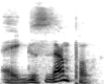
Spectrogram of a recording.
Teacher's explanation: So when the letter X is followed by what we call a stressed vowel sound, then the pronunciation, and it's pronounced like a GZ, gzz, like eggs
